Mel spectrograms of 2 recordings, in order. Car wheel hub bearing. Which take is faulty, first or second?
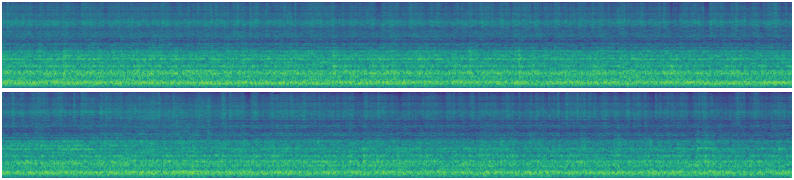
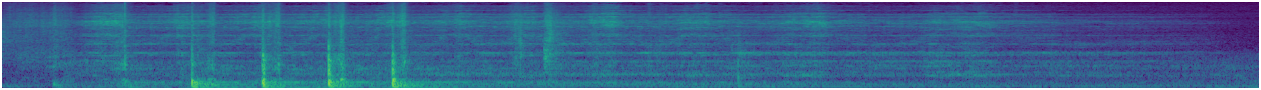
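first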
